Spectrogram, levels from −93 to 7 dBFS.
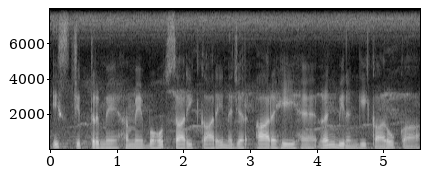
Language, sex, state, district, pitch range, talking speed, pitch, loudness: Hindi, male, Chandigarh, Chandigarh, 105-115 Hz, 160 wpm, 105 Hz, -20 LUFS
